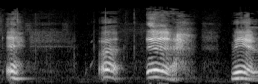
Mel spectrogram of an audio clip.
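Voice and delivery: normal talking voice

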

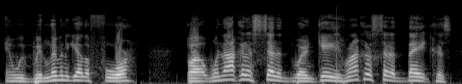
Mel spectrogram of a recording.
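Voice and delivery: loud, fast Jersey guy; Jersey accent. Retold or imitated. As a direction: play up the Jersey East Coast twang. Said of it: "he's like".

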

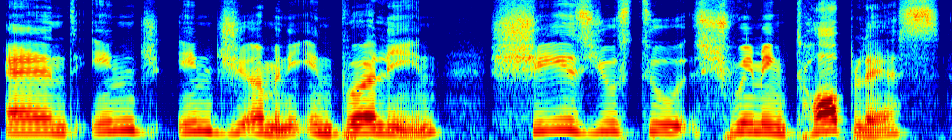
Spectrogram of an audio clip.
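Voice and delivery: hammed-up German accent, deliberate and emphatic; badly faked German caller; put-on German accent. Shown as a demonstration. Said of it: "with a German accent".

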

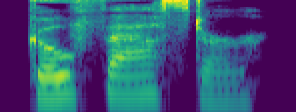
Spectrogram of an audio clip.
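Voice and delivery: plain reading voice

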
